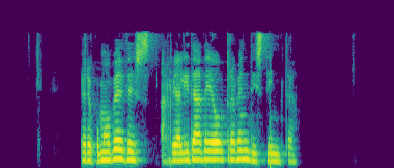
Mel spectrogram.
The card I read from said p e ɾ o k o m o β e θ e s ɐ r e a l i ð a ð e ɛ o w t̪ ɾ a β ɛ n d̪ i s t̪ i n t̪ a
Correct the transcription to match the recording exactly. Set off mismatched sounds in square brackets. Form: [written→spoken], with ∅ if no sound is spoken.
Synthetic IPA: p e ɾ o k o m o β e [θ→ð] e s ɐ r e a l i ð a ð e ɛ o w t̪ ɾ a β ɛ n d̪ i s t̪ i n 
